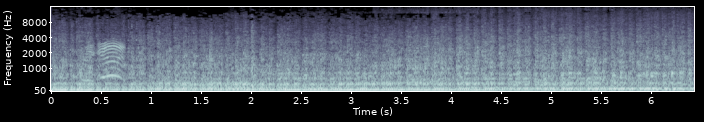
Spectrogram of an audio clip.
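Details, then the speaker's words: Ford F100 V8 with new aluminum heads, first start on open headers without a cooling system: loud deep choppy exhaust beat at steady fast idle, no valvetrain noise, everything sounded really good. "there's no valve train noise everything sounded really good"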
